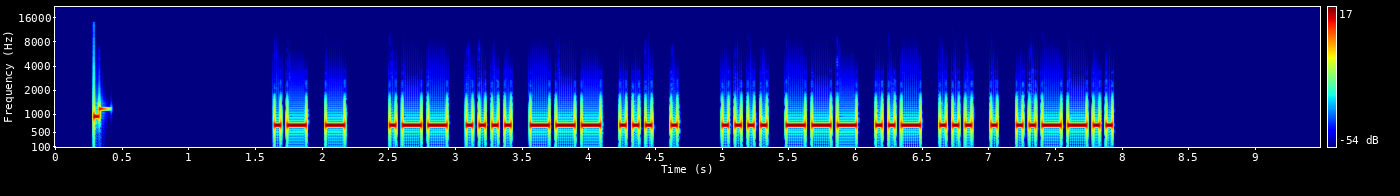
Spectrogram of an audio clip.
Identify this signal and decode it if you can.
Morse code, heard as a keyed tone, about 25 wpm, 700 Hz. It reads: AT WHOSE HOUSE?
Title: Sentences from Top 1200 Words 25wpm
